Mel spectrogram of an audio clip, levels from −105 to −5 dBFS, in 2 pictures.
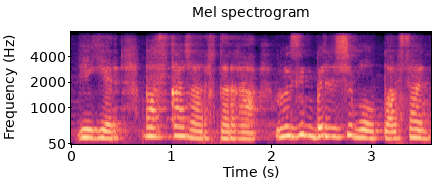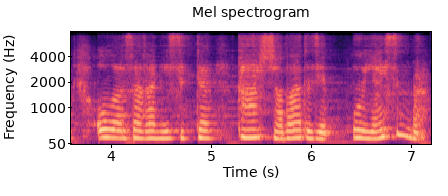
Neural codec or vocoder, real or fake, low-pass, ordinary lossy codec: codec, 32 kHz, 1.9 kbps, SNAC; fake; 7.2 kHz; none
